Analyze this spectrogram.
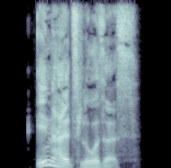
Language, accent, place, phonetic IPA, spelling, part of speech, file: German, Germany, Berlin, [ˈɪnhalt͡sˌloːzəs], inhaltsloses, adjective, De-inhaltsloses.ogg
- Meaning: strong/mixed nominative/accusative neuter singular of inhaltslos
